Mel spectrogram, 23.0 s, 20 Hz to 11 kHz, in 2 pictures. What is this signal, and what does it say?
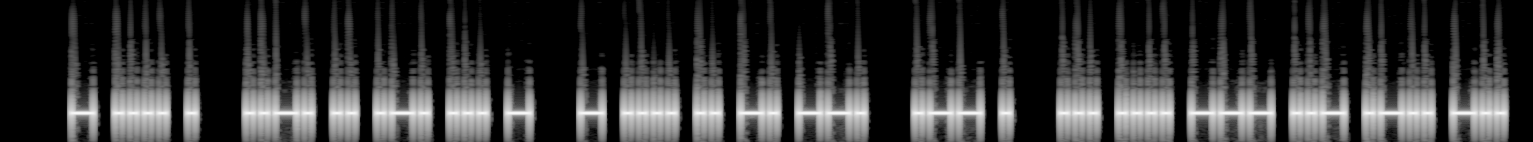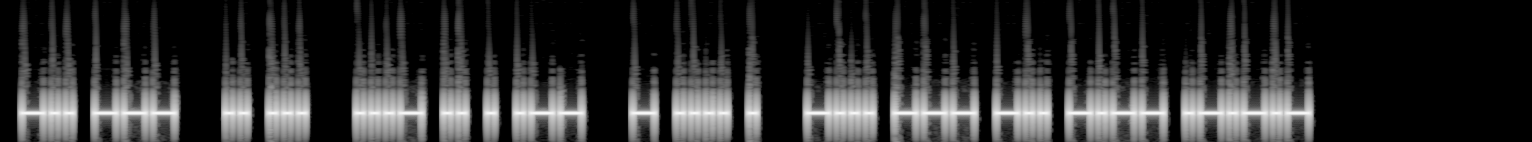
Morse code, heard as a keyed tone, about 22 wpm, 700 Hz. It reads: THE FIRST THING WE SHOULD DO IS VIEW THE BODY.
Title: Sentences from Top 1000 Words - Review Part 6 - 22wpm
